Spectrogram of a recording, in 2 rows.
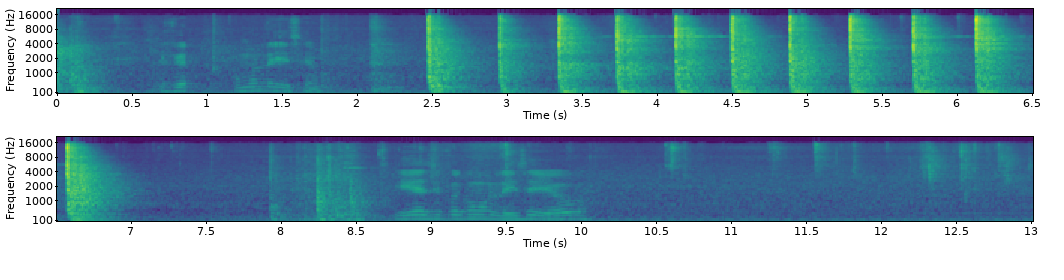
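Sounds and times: hammer striking plastic tag on wood: 2.4s - 7.0s.

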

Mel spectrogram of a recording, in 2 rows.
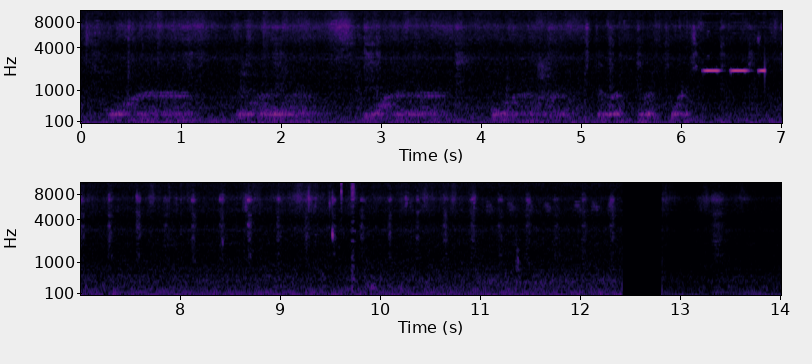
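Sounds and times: short high beeps: 6.2s - 6.9s.

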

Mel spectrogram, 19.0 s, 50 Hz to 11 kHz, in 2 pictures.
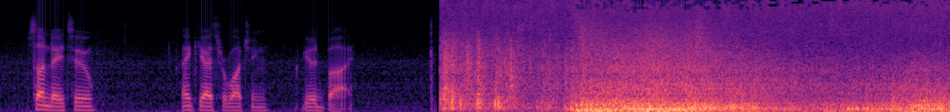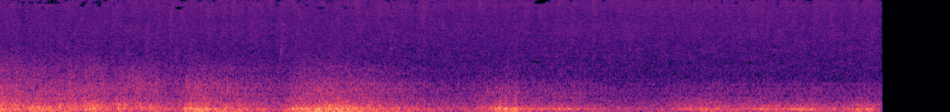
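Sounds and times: rain falling: 4.4s - 18.3s
rolling thunder: 4.4s - 18.3s.

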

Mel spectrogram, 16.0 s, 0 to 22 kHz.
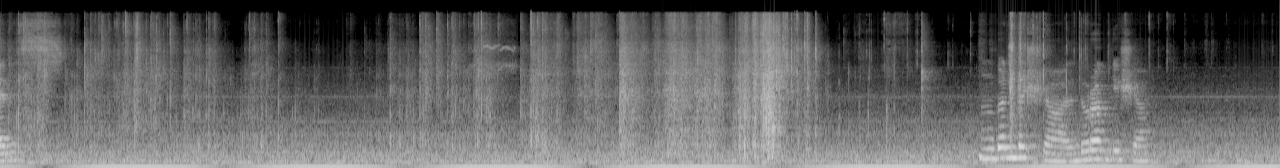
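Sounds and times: packaging crinkling: 0.0s - 15.2s
low hum: 0.0s - 16.0s.

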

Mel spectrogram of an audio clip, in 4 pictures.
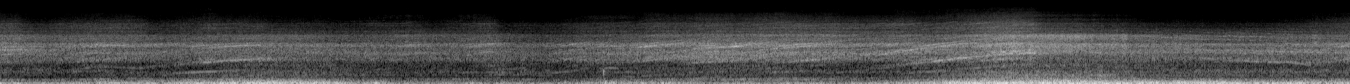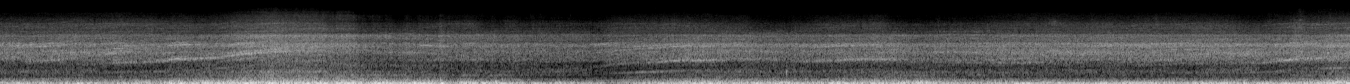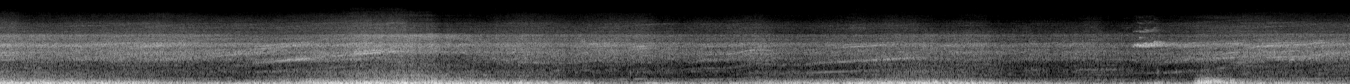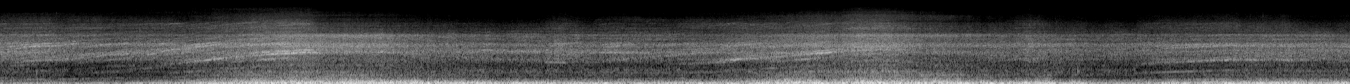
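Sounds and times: electric motorcycle motor whining: 0.0s - 54.0s
heavy low rumble: 38.9s - 54.0s.

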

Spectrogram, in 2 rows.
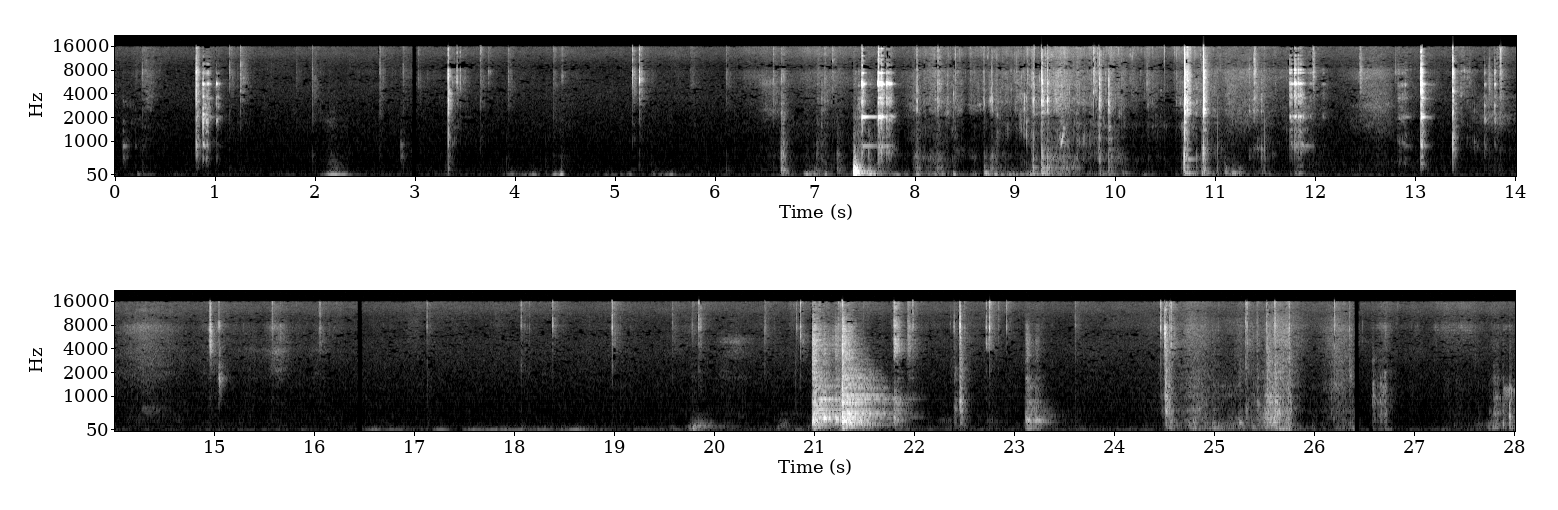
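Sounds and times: metal spoon clinking against bowls: 11.7s - 12.1s.

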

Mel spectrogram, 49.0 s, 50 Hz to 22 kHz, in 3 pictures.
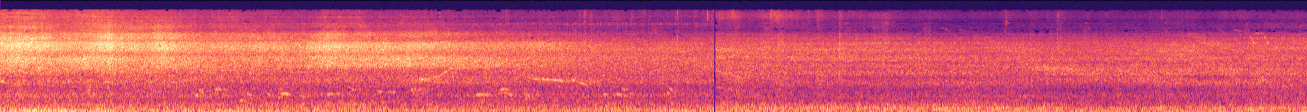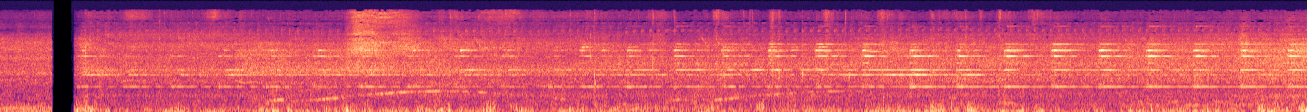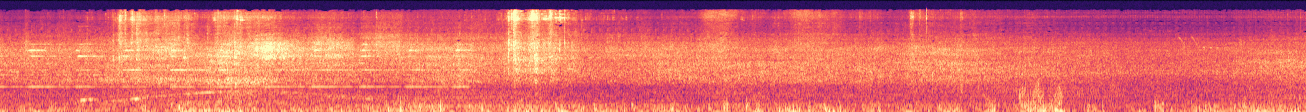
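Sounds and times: low engine hum: 0.0s - 17.0s
road traffic rumble: 0.0s - 49.0s
rushing noise: 0.0s - 49.0s
crossing warning bells ringing: 17.3s - 45.7s.

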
